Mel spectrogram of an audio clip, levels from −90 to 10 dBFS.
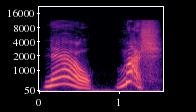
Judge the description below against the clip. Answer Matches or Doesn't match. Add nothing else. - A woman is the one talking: Matches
